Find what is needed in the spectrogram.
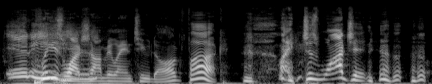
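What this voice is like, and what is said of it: Yelling, loud excited voice. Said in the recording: “Why are you yelling? ... Why are you yelling, man?”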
